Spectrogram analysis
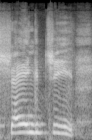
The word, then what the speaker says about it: Shang-Chi: in the 616 comic book universe people have pronounced it as shang chi and that's what jim starlin said just be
